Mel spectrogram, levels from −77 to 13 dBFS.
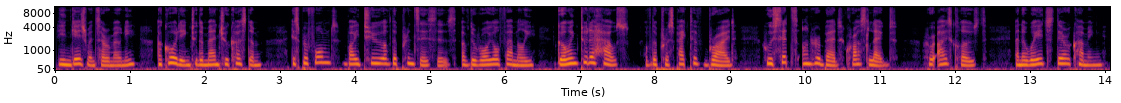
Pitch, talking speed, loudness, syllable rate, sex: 210 Hz, 175 wpm, -18 LUFS, 5.7 syllables/s, female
